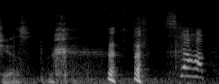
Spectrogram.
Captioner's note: laughs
